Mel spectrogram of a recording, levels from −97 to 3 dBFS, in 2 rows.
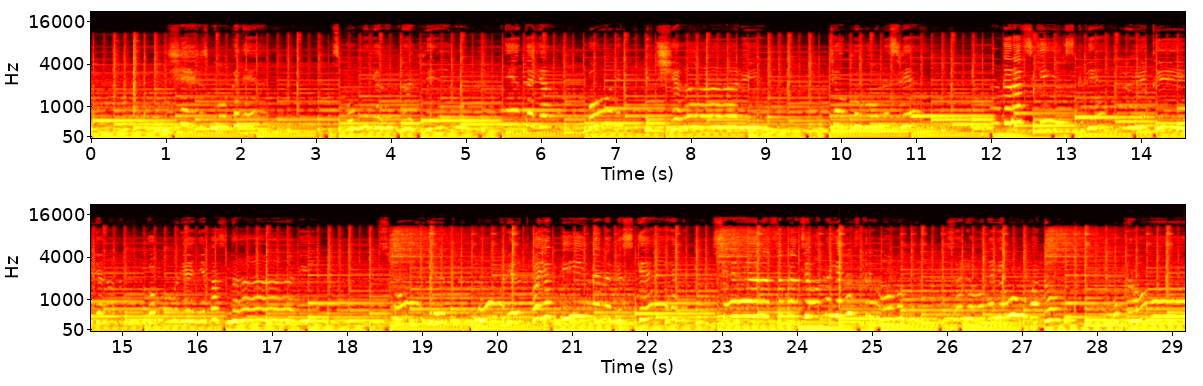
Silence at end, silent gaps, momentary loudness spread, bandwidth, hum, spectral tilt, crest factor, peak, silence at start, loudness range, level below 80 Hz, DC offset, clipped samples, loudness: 0 s; none; 6 LU; 14.5 kHz; none; -6 dB/octave; 16 dB; 0 dBFS; 0 s; 3 LU; -26 dBFS; under 0.1%; under 0.1%; -16 LUFS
